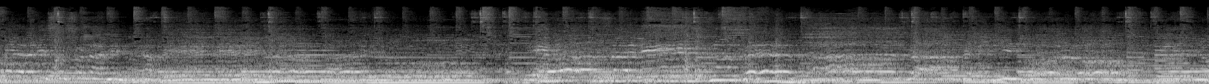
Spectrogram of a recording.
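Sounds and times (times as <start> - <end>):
bass guitar: 0.0 - 12.0
drums: 0.0 - 12.0
group singing gospel: 0.0 - 12.0
guitars: 0.0 - 12.0.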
